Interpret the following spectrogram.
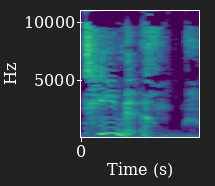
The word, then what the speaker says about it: Temu: a little bit about this company it is pronounced timu I'm saying temu but I asked him how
